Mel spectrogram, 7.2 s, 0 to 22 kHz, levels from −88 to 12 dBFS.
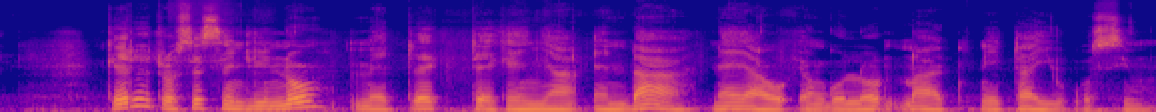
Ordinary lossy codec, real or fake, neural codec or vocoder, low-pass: none; real; none; none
